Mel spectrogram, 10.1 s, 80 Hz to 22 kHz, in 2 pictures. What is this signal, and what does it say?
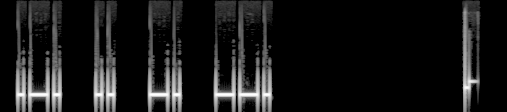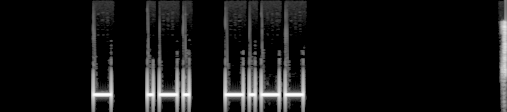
Morse code, heard as a keyed tone, about 20 wpm, spaced as for 14 wpm, 700 Hz. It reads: RING TRY
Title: 160 Lesson 26f - Letter g - Words 20wpm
